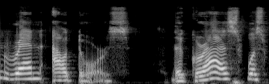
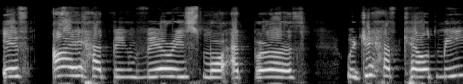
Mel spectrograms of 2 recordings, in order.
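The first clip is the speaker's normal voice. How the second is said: put-on upset child arguing high; tearful pleading; 8 semitones higher than usual. A narrator's reading. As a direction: plead with her father. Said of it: "cried Fern".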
